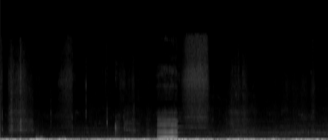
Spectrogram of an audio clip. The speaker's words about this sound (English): It's very windy. I don't know if you're going to be able to hear a single word of this.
